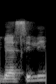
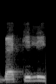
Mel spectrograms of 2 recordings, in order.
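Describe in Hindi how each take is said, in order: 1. बीच का व्यंजन s की आवाज़ है। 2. बीच का व्यंजन k की आवाज़ है। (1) "ये बैसिली नहीं कह रहा" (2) "ये बैकिली कह रहा है, असल प्रोनाउंसिएशन क्या है, बैकिली है"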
